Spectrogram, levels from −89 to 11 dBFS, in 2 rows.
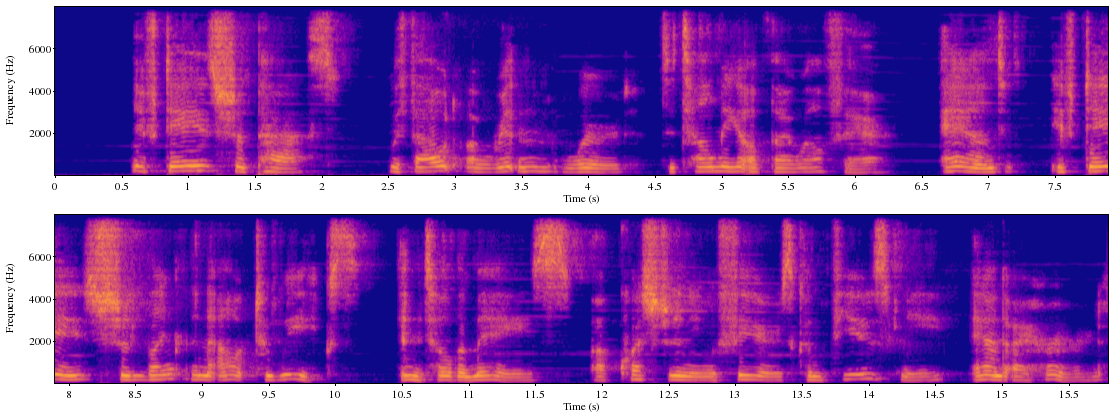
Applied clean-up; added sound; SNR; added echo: neural mask model DeepFilterNet 3.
